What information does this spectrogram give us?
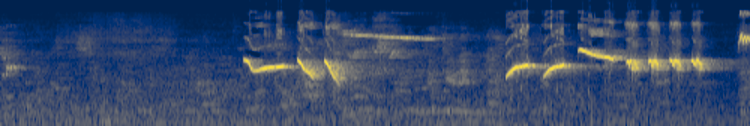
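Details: Orange-headed thrush in continuous rolling ngeroll song: quiet for two seconds, then loud, sharp whistled slurs, a long high thin note, and a fast series of about eight clipped repeated whistles.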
